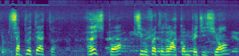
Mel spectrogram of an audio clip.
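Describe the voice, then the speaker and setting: Noticeable background noise is present. A high-pitched man talks with ordinary pitch variation. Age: 60s. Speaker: pétanque official interviewed. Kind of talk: interview. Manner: animated.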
